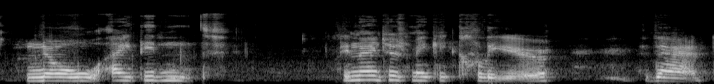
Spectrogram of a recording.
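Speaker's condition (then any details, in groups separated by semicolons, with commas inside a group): Cerebral palsy; affects limbs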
